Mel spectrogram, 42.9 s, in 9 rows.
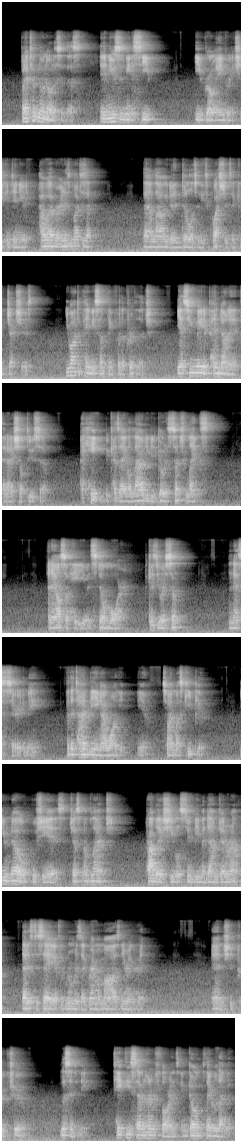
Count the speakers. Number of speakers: one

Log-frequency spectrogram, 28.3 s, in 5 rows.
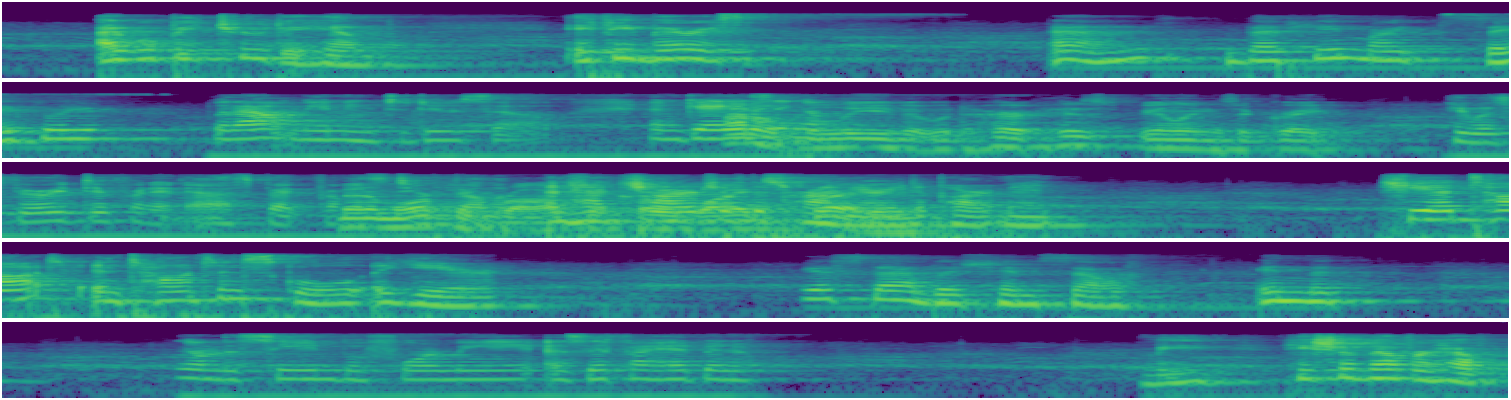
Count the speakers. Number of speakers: seven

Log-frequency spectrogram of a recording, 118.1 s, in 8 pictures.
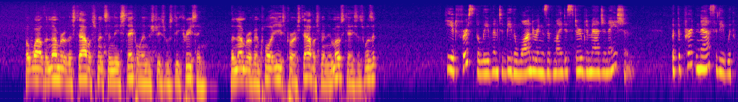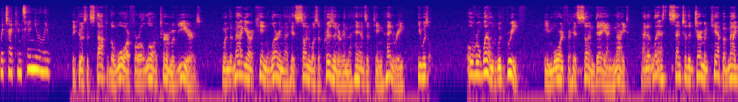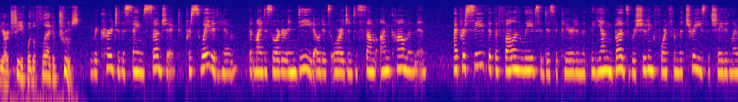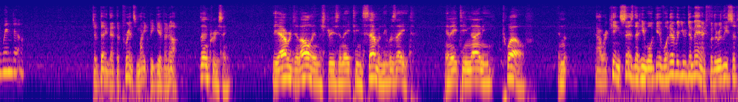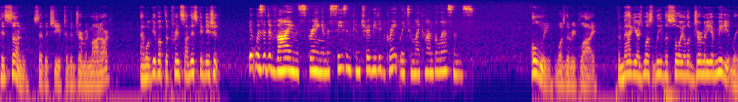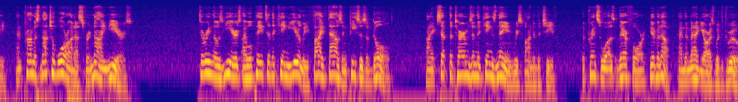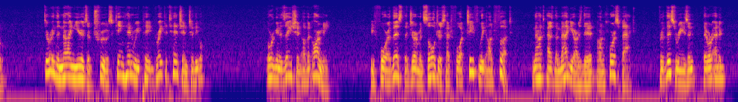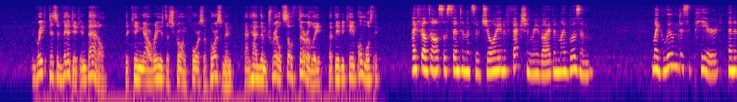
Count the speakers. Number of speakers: three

